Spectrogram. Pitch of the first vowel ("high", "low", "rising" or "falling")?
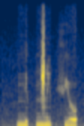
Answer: low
